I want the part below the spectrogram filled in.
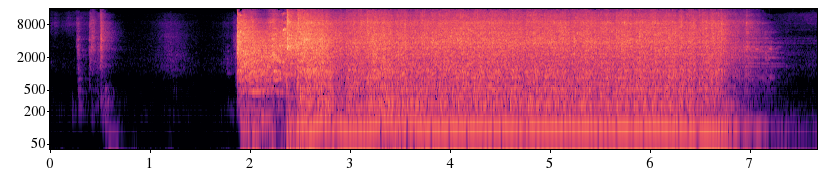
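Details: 1978 Dodge Warlock truck, 360 small-block stroker V8, first start after raising idle: quick catch, strong even rumble before shutdown; runs cleanly, 75 psi oil pressure at idle with high-volume oil pump.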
